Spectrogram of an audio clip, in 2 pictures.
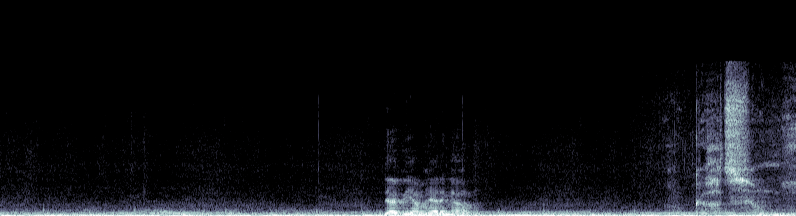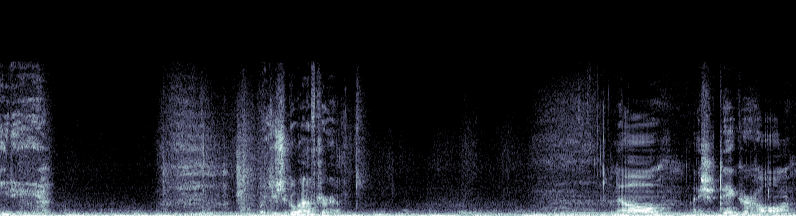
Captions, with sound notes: [muffled through door] Devie, I'm heading out. Oh god, so needy. Wait, you should go after him. No, I should take her home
